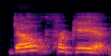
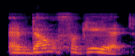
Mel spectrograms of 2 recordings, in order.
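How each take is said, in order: First: "don't forget" said slower, louder, higher; emphatic repeat. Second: Said in the usual way. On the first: Real, not acted. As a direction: lean on "don't forget", slow and pressing.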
